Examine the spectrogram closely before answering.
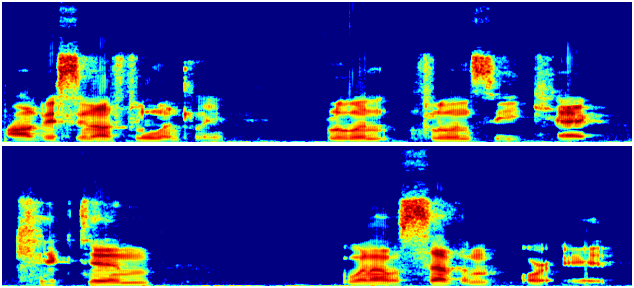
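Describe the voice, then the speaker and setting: A teenage boy from Slovenia with a Slovene accent and a deep voice, rambling through a casual, jokey podcast chat. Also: fairly even intonation, a little slow, sharp tone, poor audio. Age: teens. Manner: rambling, jokey, says "like" and "dude" a lot. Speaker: podcast co-host.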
